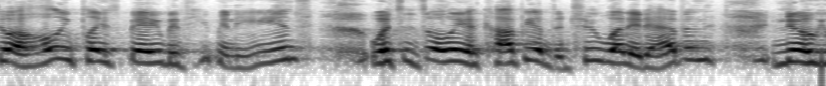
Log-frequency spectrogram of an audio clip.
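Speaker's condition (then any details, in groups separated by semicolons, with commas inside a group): Cerebral palsy; speaks publicly full-time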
